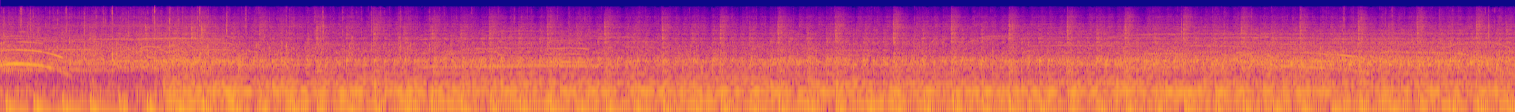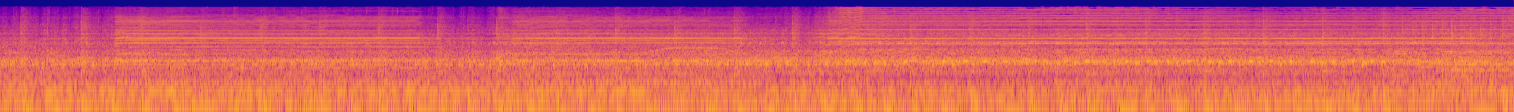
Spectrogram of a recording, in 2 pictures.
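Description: Live rockabilly trio of drums, slapped upright bass and electric guitar playing an instrumental passage with a steady driving beat, with a few whoops from the crowd. Long held high notes join the music a little past the middle.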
